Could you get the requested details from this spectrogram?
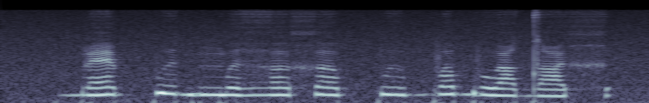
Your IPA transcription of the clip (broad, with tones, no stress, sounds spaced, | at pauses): b æ˨˦ pː ɯ˦˨ d ŋ͡m ə˨ ɦ ʌ˨ x ʌ˨ pː ɯ˨ b ʌ˦ b o˨ dˤ ə˨ x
